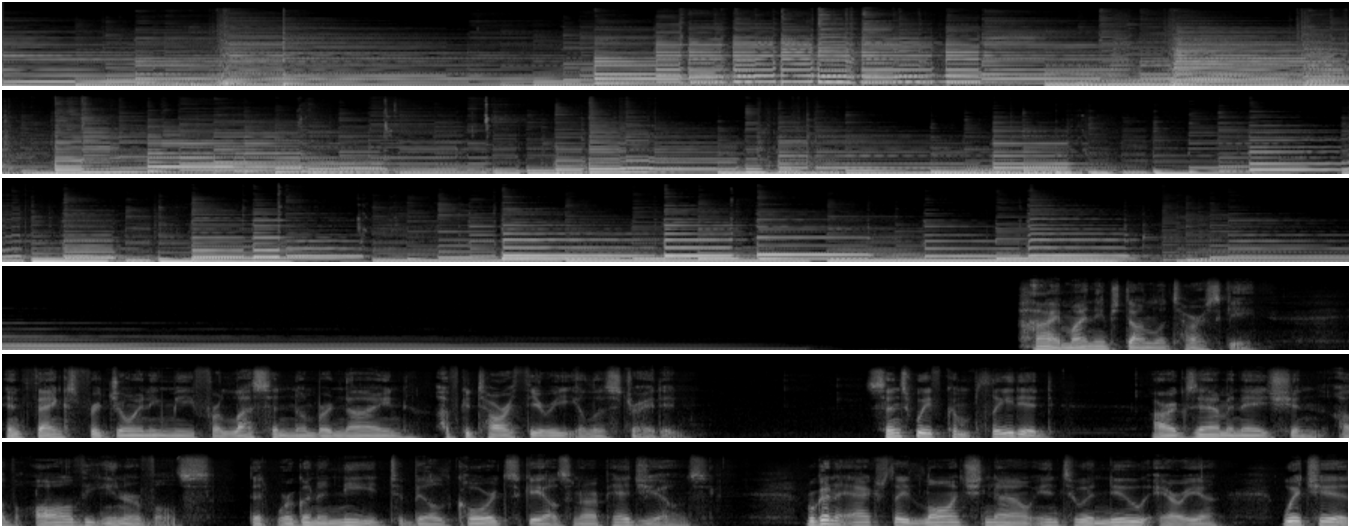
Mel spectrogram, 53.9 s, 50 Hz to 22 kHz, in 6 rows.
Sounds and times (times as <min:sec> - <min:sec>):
Acoustic guitar: 0:00.0 - 0:32.1
Strum: 0:00.0 - 0:32.3.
